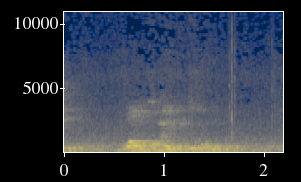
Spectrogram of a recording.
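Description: Speech only: a man speaking, reading out a number in a lecture room.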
